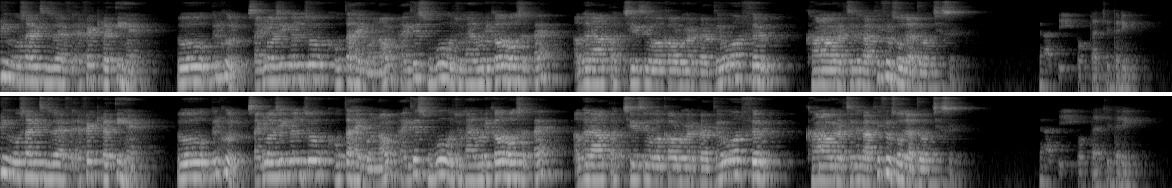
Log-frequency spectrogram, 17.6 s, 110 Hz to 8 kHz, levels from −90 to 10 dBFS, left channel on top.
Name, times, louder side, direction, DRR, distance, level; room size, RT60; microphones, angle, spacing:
voice 1, 0.0-2.0 2.7-8.2 8.6-11.5 12.1-14.3, right 2 dB, 35° right, -4 dB, 0.6 m, -28 dB
voice 2, 15.6-17.0, left 1 dB, 55° left, -1 dB, 0.5 m, -45 dB
2.2 x 2.0 x 3.2 m, 0.83 s
head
